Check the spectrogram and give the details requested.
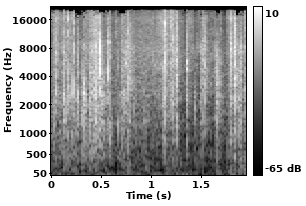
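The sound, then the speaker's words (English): Steady paper crinkling and rustling as a gift is unwrapped, continuing in uneven bursts for a couple of seconds with no voices. “It's just a roll of paper.”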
